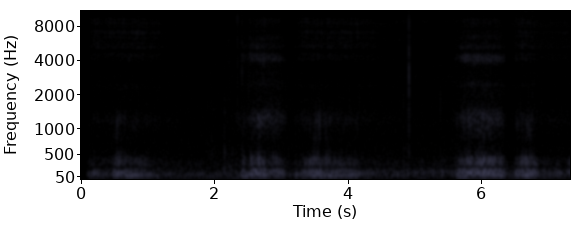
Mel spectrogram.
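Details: Golden Retriever Abundant Joy and Labrador Retriever Tupelo Honey, two dogs asleep and dreaming indoors, snore in low rumbling breaths, rough bursts roughly every two to three seconds with quieter gaps between.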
